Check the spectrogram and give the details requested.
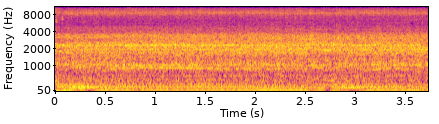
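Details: VW Polo Classic (MP9) whose idle had fluctuated at 1500–2000 rpm, cold start after swapping the coolant temperature sensor, with carb cleaner being sprayed: it holds a steady, even cold idle with no hunting under a loud spray hiss. Normal cold idle.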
